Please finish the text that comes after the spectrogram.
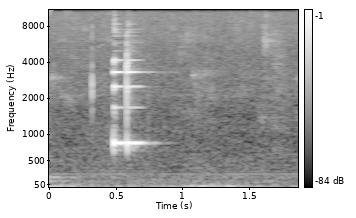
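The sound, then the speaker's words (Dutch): A quick pair of bright electronic phone tones, dialing beeps from a voice assistant calling a mobile number, sounding clearly before fading into a quiet background hum. “laten we hem eens eventjes gaan bellen. Bel Maarten van Woerkom.”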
